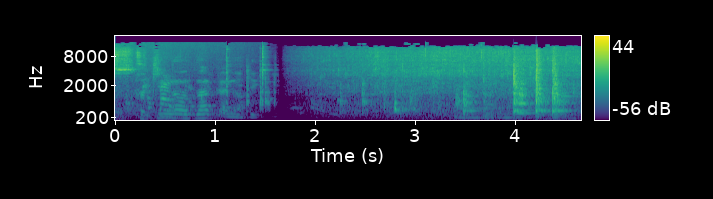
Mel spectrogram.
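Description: Sliced shiitake mushrooms and carrot strips sizzling as they are stir-fried in a hot pan, a wooden spatula stirring and scraping them, with a few sharp knocks of the spatula against the pan near the end.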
